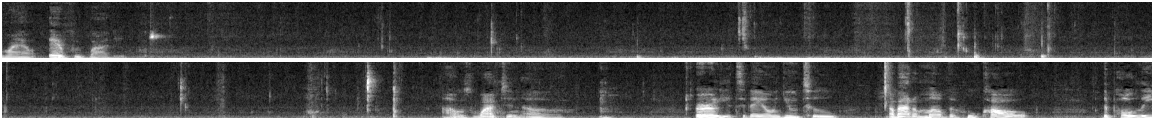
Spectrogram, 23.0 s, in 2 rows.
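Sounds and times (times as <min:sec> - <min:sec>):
steady low hum: 0:00.0 - 0:23.0
wet mouth clicks chewing: 0:03.6 - 0:04.0, 0:07.2 - 0:07.6, 0:14.6 - 0:15.6.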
